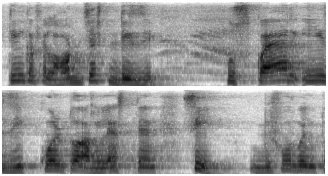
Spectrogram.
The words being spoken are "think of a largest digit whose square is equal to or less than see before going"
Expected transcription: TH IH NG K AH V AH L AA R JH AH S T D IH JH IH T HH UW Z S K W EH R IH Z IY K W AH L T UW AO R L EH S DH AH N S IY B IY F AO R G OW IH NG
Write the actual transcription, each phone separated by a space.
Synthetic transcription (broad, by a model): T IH NG K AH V AH L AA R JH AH S T D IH Z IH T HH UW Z S K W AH R IH Z IY K W AH L T UW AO R L EH S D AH N S IY B IY F AO R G OW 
